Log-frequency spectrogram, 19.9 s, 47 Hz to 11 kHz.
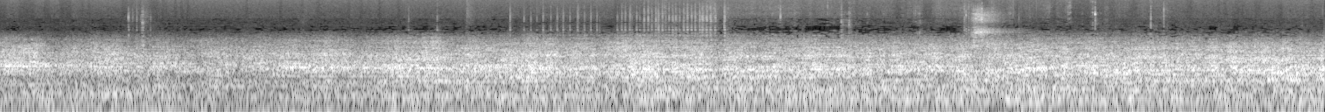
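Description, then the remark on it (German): A loud, steady low-frequency roar of heavy propeller military transport aircraft overhead in a forest, in a 1991 recording by Peter Cusack, a continuous droning rumble that fills the whole stretch without pause, with no voices present. “Transportflugzeuge des Militärs tönen gegen einen Rehbock und einen Fuchs an.”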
